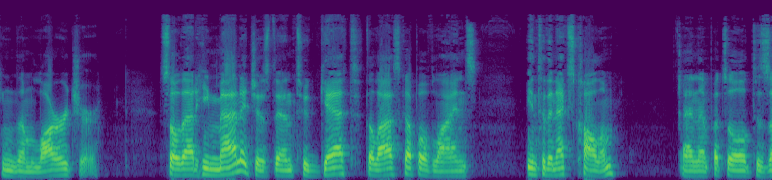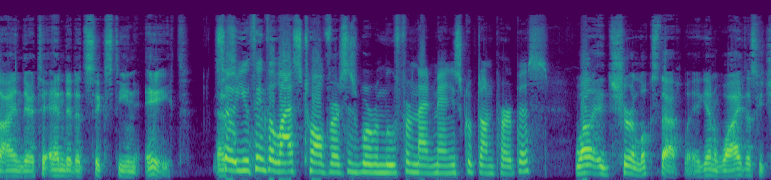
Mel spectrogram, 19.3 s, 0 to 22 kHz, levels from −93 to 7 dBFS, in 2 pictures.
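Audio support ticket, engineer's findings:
No technical faults found in the speech signal; it runs continuously with no dropouts, level jumps or other artefacts to attribute to any component.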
